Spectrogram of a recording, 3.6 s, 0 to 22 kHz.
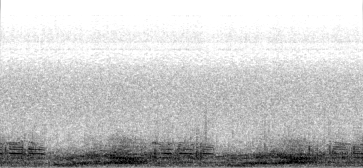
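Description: A Romanian football crowd at a 1990 Cup Winners' Cup match between Steaua and Glentoran roars and cheers as their side attacks, a dense, sustained stadium swell that rises and falls without pause.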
